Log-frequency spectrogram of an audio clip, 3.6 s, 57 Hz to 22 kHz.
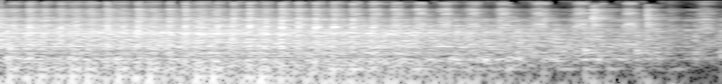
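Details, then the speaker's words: John Deere mower/tractor with a replacement 16hp engine, just started: loud, even single-cylinder beat with no misses or knocking, fading as the listener walks away; voltage peaks at 13 V, showing the stator is charging. "So you can see it started right up, and I'm stepping away because it's so fucking loud, but so you can see how it goes up to 13 volts."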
